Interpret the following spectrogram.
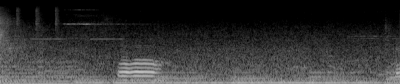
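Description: Background music of sustained chords that change about a second in and again near the end, laid over city street traffic noise.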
